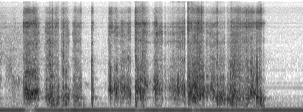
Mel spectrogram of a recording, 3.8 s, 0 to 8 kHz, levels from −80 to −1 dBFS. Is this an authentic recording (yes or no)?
no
